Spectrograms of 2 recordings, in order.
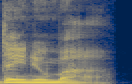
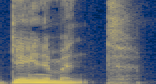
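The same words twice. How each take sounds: First: The last syllable does not sound like mint. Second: The last syllable sounds like the word mint. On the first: The speaker calls it right. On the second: The speaker calls it wrong.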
